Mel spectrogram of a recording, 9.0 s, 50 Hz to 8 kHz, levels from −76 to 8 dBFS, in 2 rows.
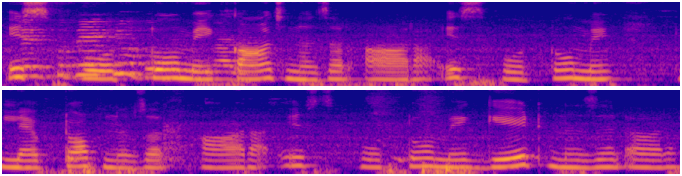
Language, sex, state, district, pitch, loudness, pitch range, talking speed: Hindi, female, Madhya Pradesh, Umaria, 225 Hz, -18 LUFS, 215-250 Hz, 160 wpm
